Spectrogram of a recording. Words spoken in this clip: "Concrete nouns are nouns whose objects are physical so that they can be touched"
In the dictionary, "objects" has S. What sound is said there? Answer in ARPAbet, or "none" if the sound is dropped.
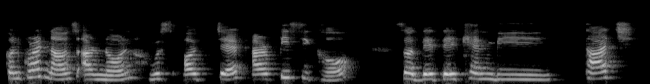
none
